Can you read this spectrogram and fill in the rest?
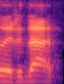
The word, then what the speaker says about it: verdad: A primeira frase é dime la verdad, que significa me diga a verdade. Atenção à pronúncia da palavra verdade. O V tem som de B e o D no final é quase mudo.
